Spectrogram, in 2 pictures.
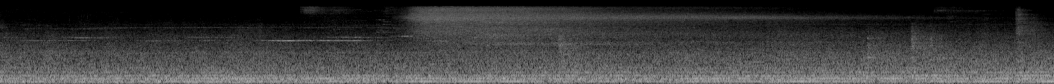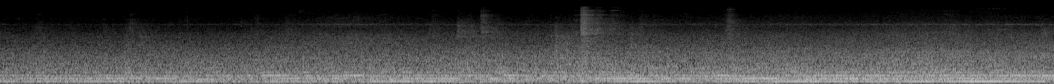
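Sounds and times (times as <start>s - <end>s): train coaches rolling: 0.0s - 21.0s
high hiss: 4.0s - 8.6s.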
